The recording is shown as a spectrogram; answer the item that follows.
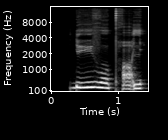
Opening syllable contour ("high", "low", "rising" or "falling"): rising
